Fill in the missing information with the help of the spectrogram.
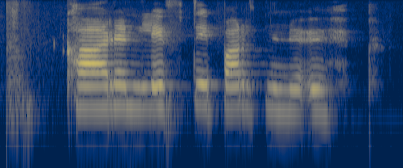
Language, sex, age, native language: Icelandic, female, 8, Icelandic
